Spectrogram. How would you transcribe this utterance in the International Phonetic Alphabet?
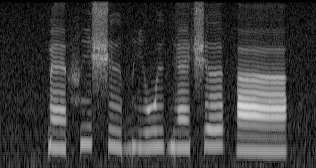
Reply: k͡p ɛ̃˨ f i˦ ʃ ɨ˦˨ ɓ i˧ w ɨ˧ ɡ ɛ̃˧ ʃ ə˦ | aː˨

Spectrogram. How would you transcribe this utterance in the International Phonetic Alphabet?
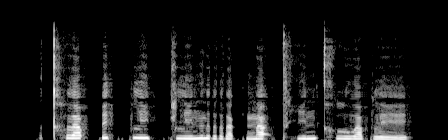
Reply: kʰ l a˦˥ p̚ ʔ e˥˩ k̚ p l i˥˩ t̚ k l i˦˥ n r a˨˩ k̚ n a˦˥ ʔ tʰ i˦˥ n kʰ l u˧ a̯ p l eː˨˩

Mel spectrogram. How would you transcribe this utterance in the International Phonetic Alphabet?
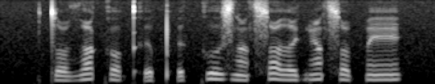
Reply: t u˨ ðˤ œ˦ k ɔ˨ kʼ ə˨ pʼ ə˨˦ k o˧ z ĩ˨ sˤ o˦˨ j y˧ ɡ ĩ˦ sˤ u˧ p ɛ̃˦

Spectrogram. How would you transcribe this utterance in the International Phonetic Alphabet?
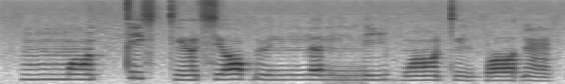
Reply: mː ɔ̃ tː i sʲ tʲ ə̃ sʲ ɔ ɓ ʉ nː ə nː i b ɔ̃ tʲ ə̃ ɡ͡b ɔ ɗ ɛ̃

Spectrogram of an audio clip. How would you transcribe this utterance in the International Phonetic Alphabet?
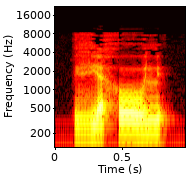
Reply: vʲ a h o lʲ

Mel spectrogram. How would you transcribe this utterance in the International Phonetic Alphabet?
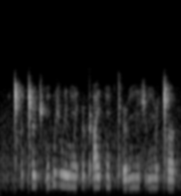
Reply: ǁʰ ʌ ǁ ə˞ t͡ʃʼ ũ ɓ ʊ ʒ u e̯ β ũ e̯ ʔ ə˞ kʼ ɑ e̯ θ ũ p tʼ ə˞ ŋ͡m ĩ ʃ ə ŋ͡m ə˞ ǁ ʌ

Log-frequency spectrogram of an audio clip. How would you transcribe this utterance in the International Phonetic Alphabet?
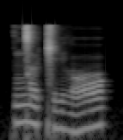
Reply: ŋ͡ǀ ə ǁ i l ɔ

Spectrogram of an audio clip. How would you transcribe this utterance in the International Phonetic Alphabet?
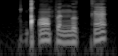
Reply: ǃʼ ɔ̃ p ə ŋ ʊ kː ɛ̃

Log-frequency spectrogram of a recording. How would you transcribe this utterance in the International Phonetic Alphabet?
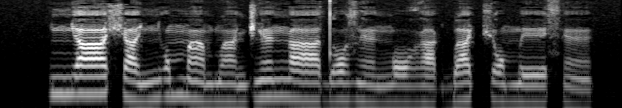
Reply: ɲ aː˧ ʃ a˨ ɲ ɔ˧ m ã˨ b ã˨ d͡ʒ ɛ̃˦ ŋ aː˧ d ɔ˧ z ɛ̃˨ ŋ ɔ˨ ɣ a˨ ɡ͡b a˦ t͡ʃ ɔ˨ m eː˨ s ɛ̃˨

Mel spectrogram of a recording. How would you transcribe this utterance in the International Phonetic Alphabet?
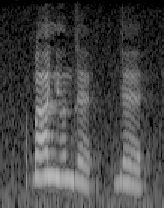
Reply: ɓ a lʲ ɤ n d ɛ | ɡ ɛ

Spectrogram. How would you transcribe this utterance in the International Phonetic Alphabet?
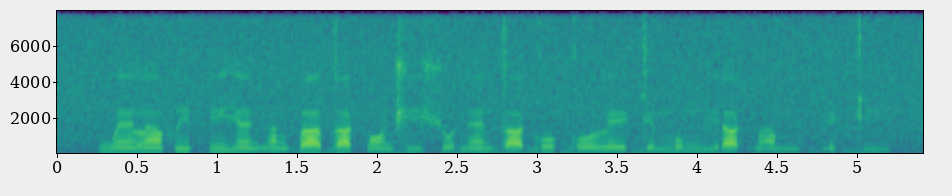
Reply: w ɛ̃˧ l ã˧ f ĩ˦ h ĩ˦ j ɛ̃˦˨ ɡ ã˨˦ ɡ͡b a˦˨ d a˧ k͡p ɔ̃˨ d͡ʒ i˧ ʃ o˨ d ɛ̃˨˦ d a˧ ɡ o˦ ɡ o˧ l e˧ ɡ e˧ m o˦ m i˧ ɾ a˧ ɡ͡b ã˨ m i˨ ɡ͡b e˨ ɡ i˨˦

